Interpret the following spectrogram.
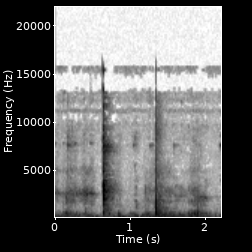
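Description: Two faint clicks about three quarters of a second apart, from a metal fork knocking against the wooden cutting board as it breaks into a piece of salmon.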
